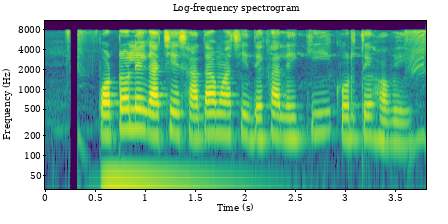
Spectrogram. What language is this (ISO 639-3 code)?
ben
